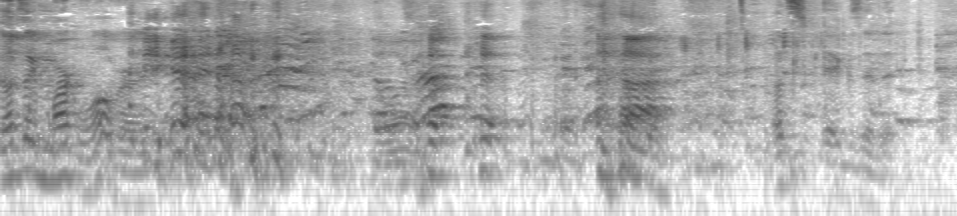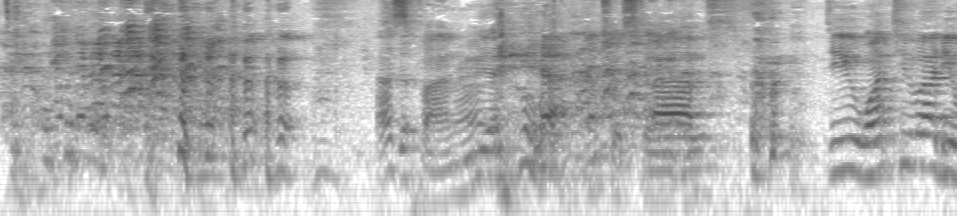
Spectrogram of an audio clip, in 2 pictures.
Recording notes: LIVE IN AUSTIN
